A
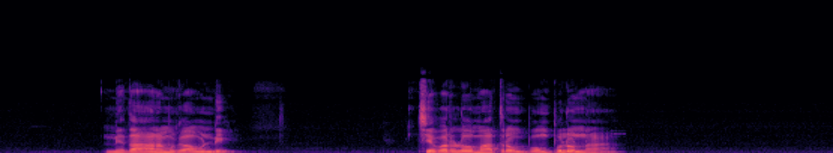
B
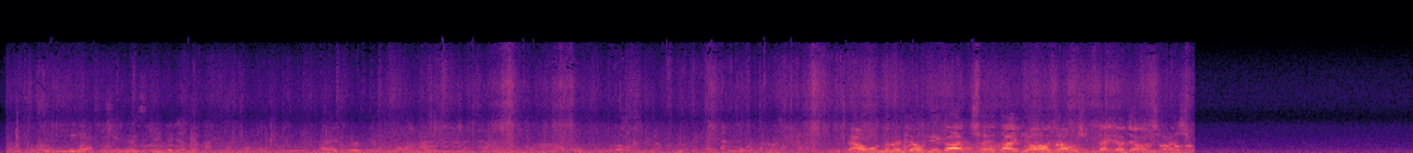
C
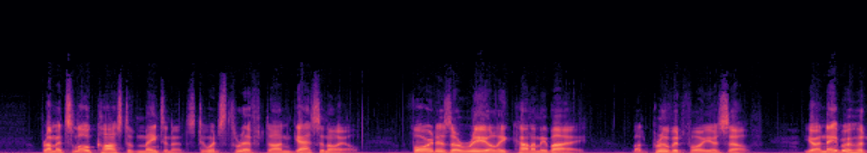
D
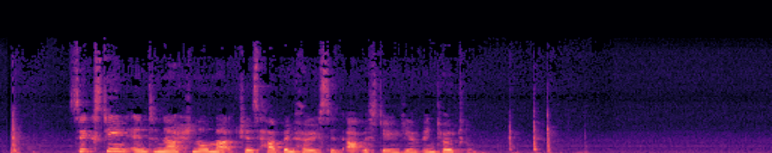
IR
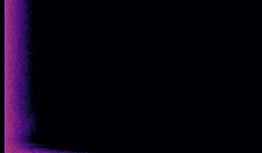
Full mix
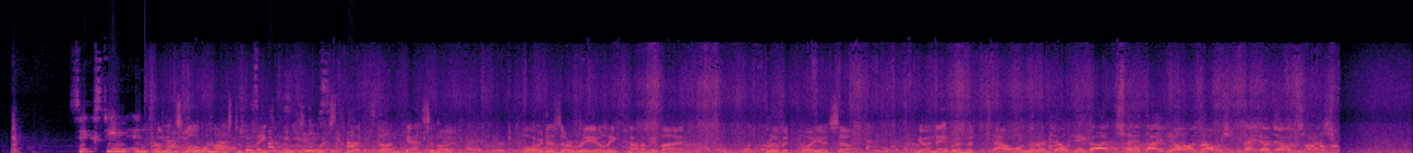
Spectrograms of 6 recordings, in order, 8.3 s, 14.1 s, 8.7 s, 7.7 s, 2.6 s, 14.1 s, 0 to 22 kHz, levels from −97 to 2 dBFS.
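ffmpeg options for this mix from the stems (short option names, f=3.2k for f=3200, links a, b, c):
-filter_complex "[1:a]acompressor=mode=upward:threshold=-33dB:ratio=2.5,adelay=1450,volume=-2.5dB[a];[2:a]lowshelf=f=280:g=11.5,adelay=1100,volume=-10.5dB[b];[3:a]aecho=1:1:6.5:0.97,aeval=exprs='clip(val(0),-1,0.141)':c=same,volume=-14dB[c];[a][b][c]amix=inputs=3:normalize=0,alimiter=level_in=0.5dB:limit=-24dB:level=0:latency=1:release=165,volume=-0.5dB"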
